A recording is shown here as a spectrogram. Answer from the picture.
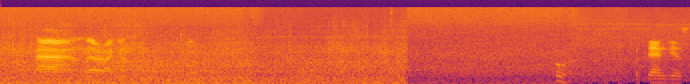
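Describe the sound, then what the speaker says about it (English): A DCS flight simulator jet engine roars loud and steady for about four seconds, then drops to a quieter continuous whine, with brief voice chatter over the top. "But the engine's still running."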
